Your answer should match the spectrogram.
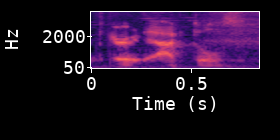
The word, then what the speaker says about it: pterodactyl: I'm looking forward to seeing all the pterodactyls. Yes, because they're literally just flying away, and I'm like, oh my god. You don't pronounce it. It's pterodactyl. Don't.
